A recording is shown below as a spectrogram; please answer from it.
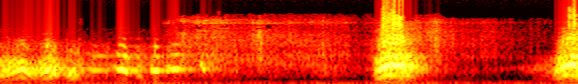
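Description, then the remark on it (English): A dog whines and yelps eagerly on finding a scent, then lets out two loud, sharp barks about a second apart, with no talking. “What's the matter with your dog? He's found a scent.”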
